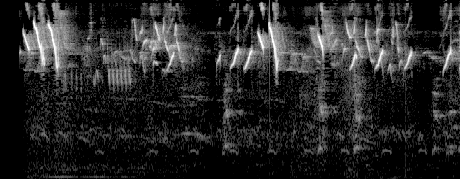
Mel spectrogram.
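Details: Double-collared seedeater singing in the velocista song style: bursts of high, sharp, upslurred whistled notes delivered quickly, in three phrases separated by short pauses with faint twittering between.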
